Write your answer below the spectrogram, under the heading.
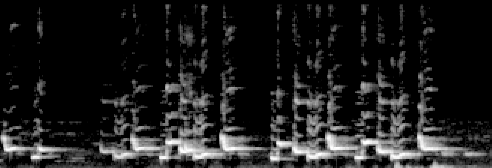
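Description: Straw-headed bulbul (cucak rowo) singing its loud, rich warbling song: quick runs of whistled notes that slide downward, with a short pause about a second in. A couple of brief low thumps come near the end.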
